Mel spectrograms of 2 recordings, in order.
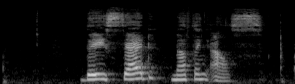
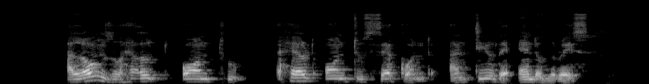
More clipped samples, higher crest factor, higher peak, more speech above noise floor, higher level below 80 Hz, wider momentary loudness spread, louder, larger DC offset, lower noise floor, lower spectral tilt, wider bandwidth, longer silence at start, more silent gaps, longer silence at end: neither; about the same, 18 dB vs 20 dB; about the same, -6 dBFS vs -6 dBFS; second, 36 dB vs over 66 dB; about the same, -64 dBFS vs -66 dBFS; second, 10 LU vs 17 LU; about the same, -23 LUFS vs -25 LUFS; neither; second, -58 dBFS vs under -90 dBFS; second, -3 dB/octave vs -6 dB/octave; first, 15.5 kHz vs 11.5 kHz; second, 0.05 s vs 0.7 s; neither; second, 0.1 s vs 0.65 s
